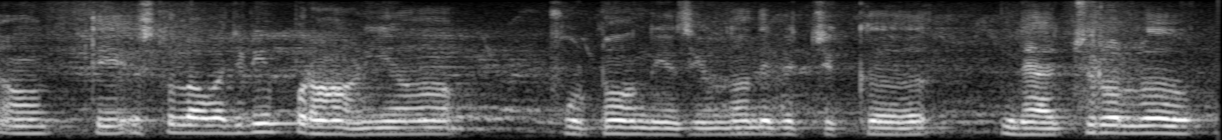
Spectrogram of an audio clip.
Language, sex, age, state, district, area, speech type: Punjabi, male, 18-30, Punjab, Faridkot, rural, spontaneous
